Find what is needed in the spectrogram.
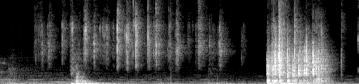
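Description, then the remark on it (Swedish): Dice, including an extra die granted for using a tool, clatter and tumble across a hard surface during a game, in two bursts: a short rattle early on and a louder, denser clatter near the end, with no one speaking. “Du får plus en extra tärning.”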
